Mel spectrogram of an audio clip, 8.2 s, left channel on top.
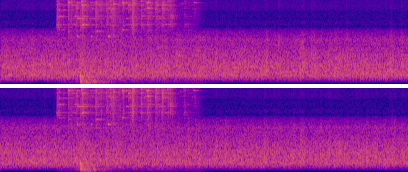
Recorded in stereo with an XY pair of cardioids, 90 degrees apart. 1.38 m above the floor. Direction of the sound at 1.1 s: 15° left.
